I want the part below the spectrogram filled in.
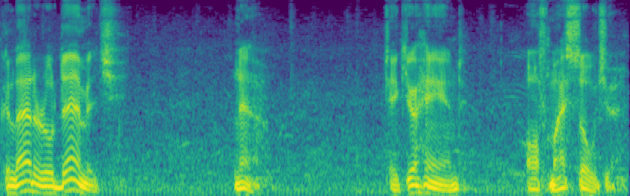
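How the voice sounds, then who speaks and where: A man's voice: low-pitched, lively intonation, slow pace, a bit bright, a little hiss or hum, full character voice. An actor playing a ruthless male army colonel who gives cold, commanding orders. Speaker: military officer.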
